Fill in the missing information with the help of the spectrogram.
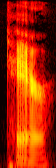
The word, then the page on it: tear: American English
